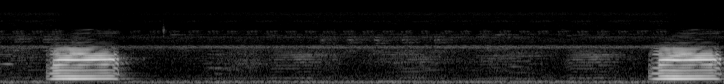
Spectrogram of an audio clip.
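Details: Bullfrog in Cambodia, out at night in the rain looking for food: two loud nasal, moo-like calls, each about half a second long, roughly six seconds apart, with a faint steady hum between them.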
